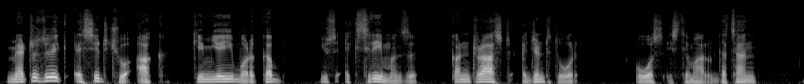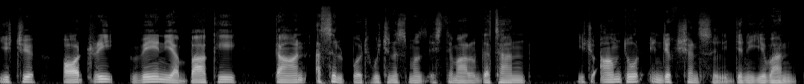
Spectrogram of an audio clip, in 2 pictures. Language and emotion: Kashmiri, neutral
